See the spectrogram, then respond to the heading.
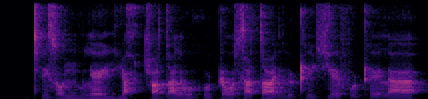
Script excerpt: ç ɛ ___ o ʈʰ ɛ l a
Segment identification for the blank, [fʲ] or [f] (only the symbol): f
